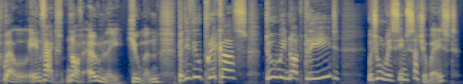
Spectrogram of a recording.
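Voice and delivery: high-pitched aristocratic lady, airily amused; haughty vampire countess. Acted. Countess musing to guests on spilt blood, airily haughty. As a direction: lilt it high like a grand countess.

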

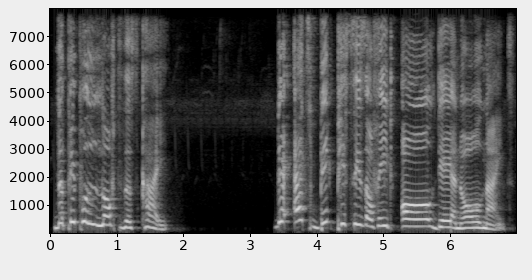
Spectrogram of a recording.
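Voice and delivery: normal talking voice

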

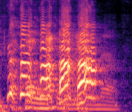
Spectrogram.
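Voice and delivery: laughing out loud. Real, not acted. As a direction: blurt it through laughter. Joking about stuffing the pie.

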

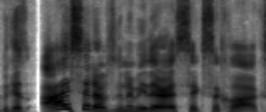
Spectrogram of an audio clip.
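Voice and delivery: normal talking voice

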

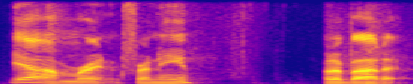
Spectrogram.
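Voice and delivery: usual speaking voice

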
